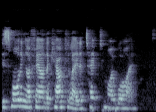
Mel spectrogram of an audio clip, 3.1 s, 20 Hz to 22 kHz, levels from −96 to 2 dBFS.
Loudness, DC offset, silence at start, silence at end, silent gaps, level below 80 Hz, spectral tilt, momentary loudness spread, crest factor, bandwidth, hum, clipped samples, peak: -24 LUFS; under 0.1%; 0.05 s; 0.4 s; none; -64 dBFS; -3.5 dB/octave; 9 LU; 18 dB; 8.4 kHz; none; under 0.1%; -6 dBFS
